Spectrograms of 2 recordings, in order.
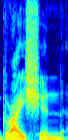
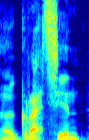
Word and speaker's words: Gratian: But certainly some of the names such as I don't mind calling Gracian Gratian because I think that would be more closely um linked to how you would probably pronounce his name and and Gracian probably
